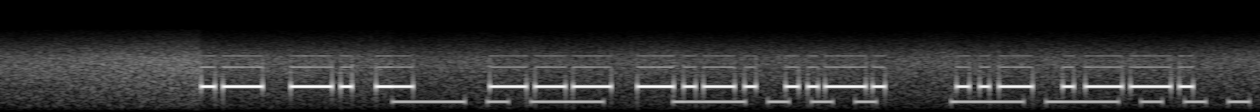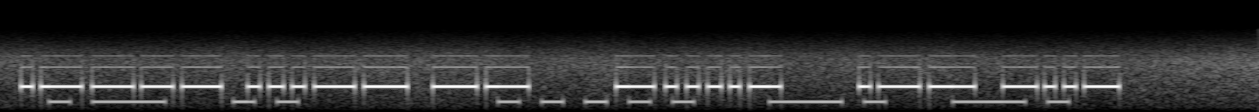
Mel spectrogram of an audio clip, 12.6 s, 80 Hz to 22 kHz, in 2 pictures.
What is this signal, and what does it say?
Morse code, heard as two keyed tones. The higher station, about 23 wpm, 980 Hz: ANT OCF UP 13M - WX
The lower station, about 11 wpm, 450 Hz: KB7AI 5NN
